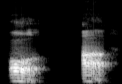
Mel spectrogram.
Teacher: ये स्वर वर्ण के उच्चारण में मैक्सिमम, अधिकतम कंठ तालु का उपयोग होता है, जीभ ओठ का नहीं होता। ठीक है? जीभ ओठ का नहीं होता है।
